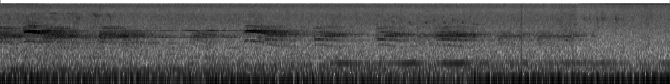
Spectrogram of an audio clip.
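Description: Crows cawing over and over for several seconds, the calls overlapping, with a steady low hum beneath.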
